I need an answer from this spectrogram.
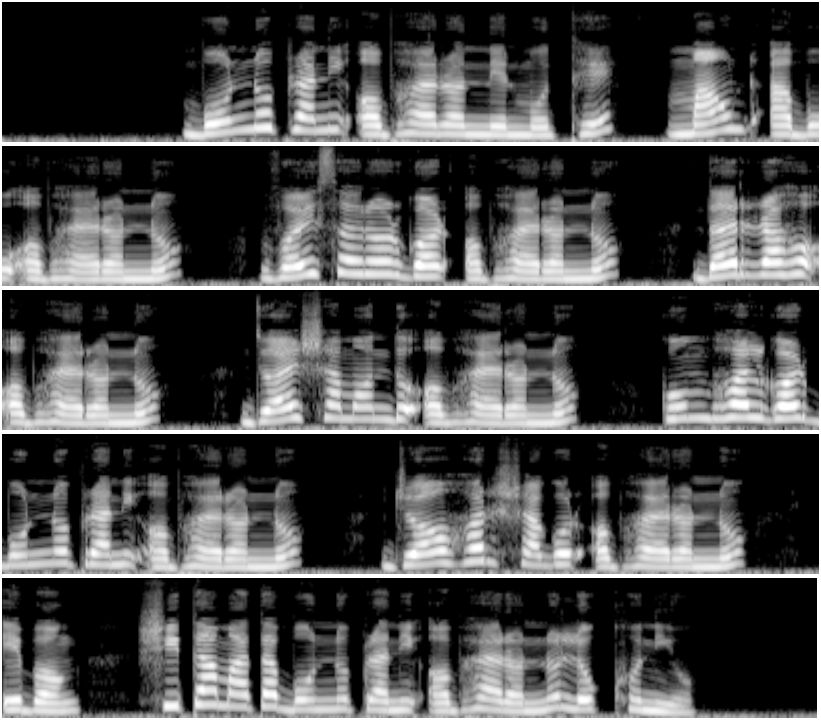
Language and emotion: Bengali, neutral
